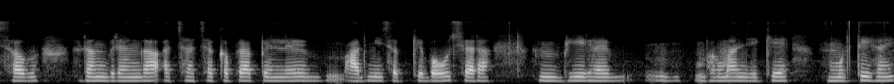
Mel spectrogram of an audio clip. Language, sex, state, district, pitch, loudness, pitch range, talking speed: Maithili, female, Bihar, Samastipur, 175 Hz, -21 LUFS, 170-180 Hz, 120 wpm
